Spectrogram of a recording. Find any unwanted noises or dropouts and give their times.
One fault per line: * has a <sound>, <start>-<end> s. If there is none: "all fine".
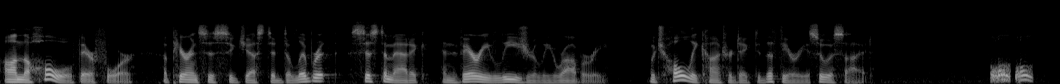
* has a laugh, 9.9-10.3 s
